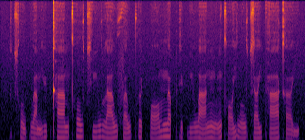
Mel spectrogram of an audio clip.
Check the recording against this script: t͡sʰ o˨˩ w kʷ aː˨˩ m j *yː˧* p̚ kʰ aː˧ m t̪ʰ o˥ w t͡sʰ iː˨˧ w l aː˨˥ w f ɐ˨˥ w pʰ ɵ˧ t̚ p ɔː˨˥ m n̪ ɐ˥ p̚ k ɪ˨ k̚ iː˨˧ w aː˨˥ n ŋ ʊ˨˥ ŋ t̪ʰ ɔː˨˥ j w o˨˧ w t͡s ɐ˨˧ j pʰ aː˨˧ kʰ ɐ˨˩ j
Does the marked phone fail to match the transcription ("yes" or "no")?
no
